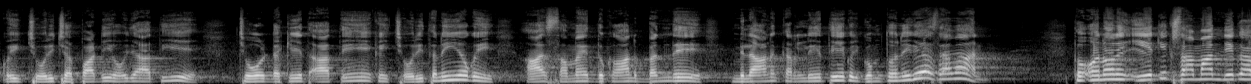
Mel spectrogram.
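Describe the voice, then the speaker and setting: A man who is a monk giving a sermon, telling a story and quizzing his listeners with call-and-response questions, stretching out key words. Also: on the high side. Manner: drawn-out emphatic words. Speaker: Jain monk preacher. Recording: long hall reverb.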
